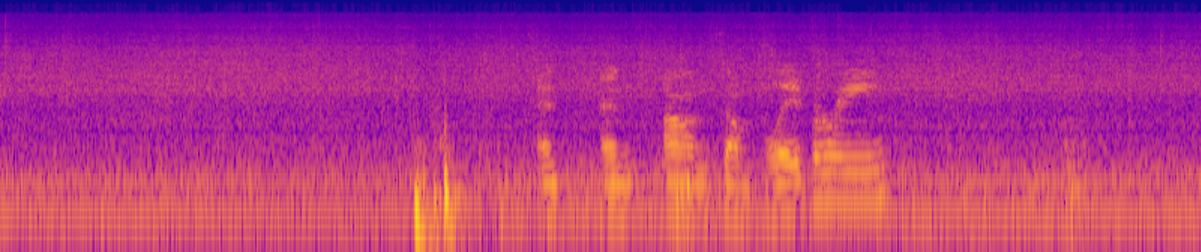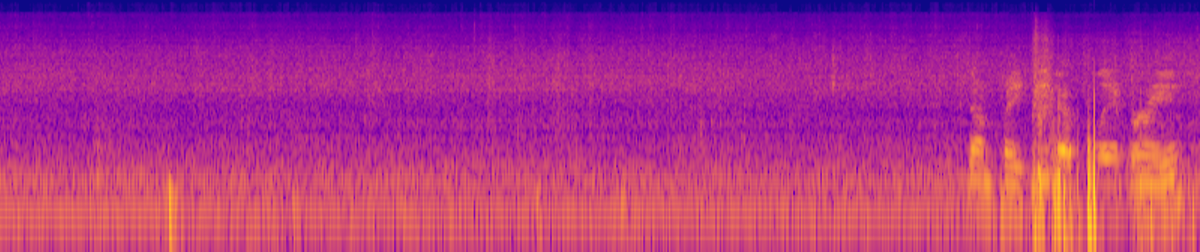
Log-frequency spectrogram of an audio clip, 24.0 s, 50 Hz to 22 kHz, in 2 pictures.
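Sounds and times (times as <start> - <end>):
food sizzling in a pan: 0.0 - 24.0
low steady hum: 0.0 - 24.0
knock: 4.2 - 4.7.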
